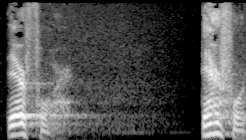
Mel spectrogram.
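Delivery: ordinary talk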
